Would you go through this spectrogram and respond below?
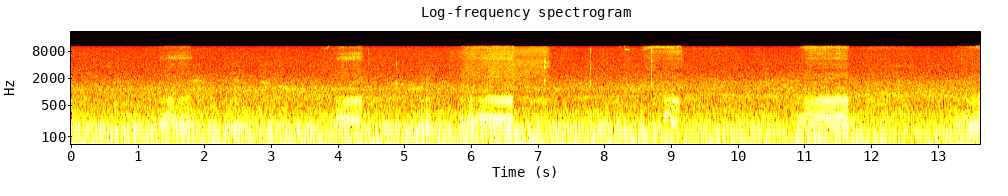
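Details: Five-month-old dog asleep, snoring in a recording made on a phone: rhythmic rasping snores roughly every two to three seconds, some with a fluttering, vibrating edge, over a steady low hum.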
